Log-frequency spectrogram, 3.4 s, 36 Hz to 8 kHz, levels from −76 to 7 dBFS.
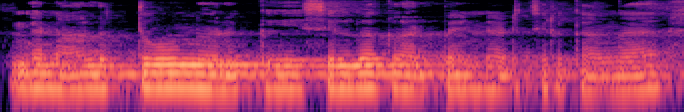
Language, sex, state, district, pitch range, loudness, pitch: Tamil, male, Tamil Nadu, Kanyakumari, 110-115 Hz, -16 LUFS, 115 Hz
